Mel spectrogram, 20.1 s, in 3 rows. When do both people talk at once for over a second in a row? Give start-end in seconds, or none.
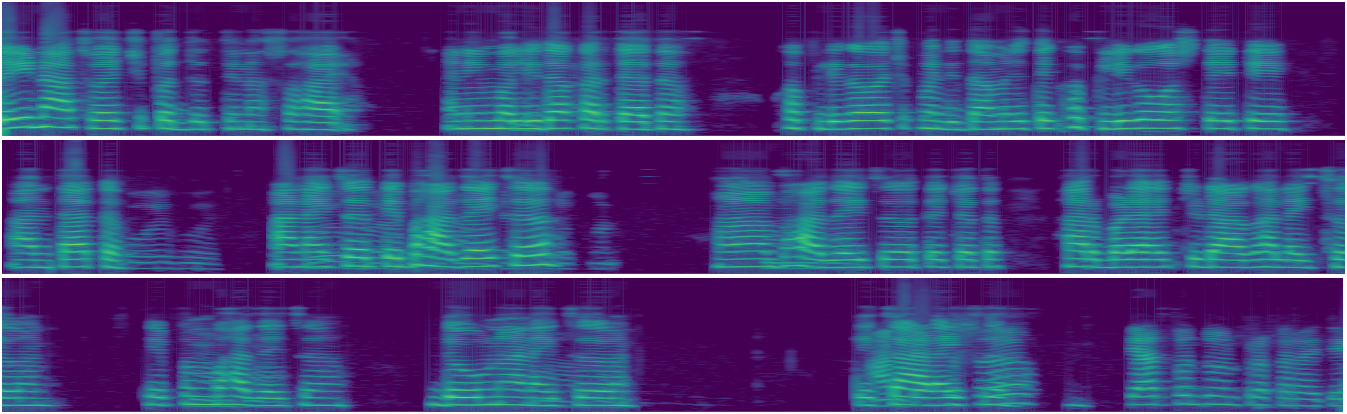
8.2-9.4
